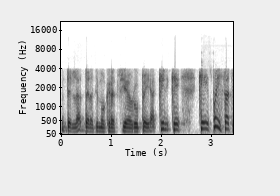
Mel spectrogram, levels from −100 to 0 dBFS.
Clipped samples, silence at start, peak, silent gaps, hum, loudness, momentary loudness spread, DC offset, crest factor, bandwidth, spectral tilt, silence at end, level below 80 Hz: under 0.1%; 0 s; -4 dBFS; none; none; -22 LUFS; 4 LU; under 0.1%; 18 dB; 5.4 kHz; -8.5 dB/octave; 0.1 s; -56 dBFS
